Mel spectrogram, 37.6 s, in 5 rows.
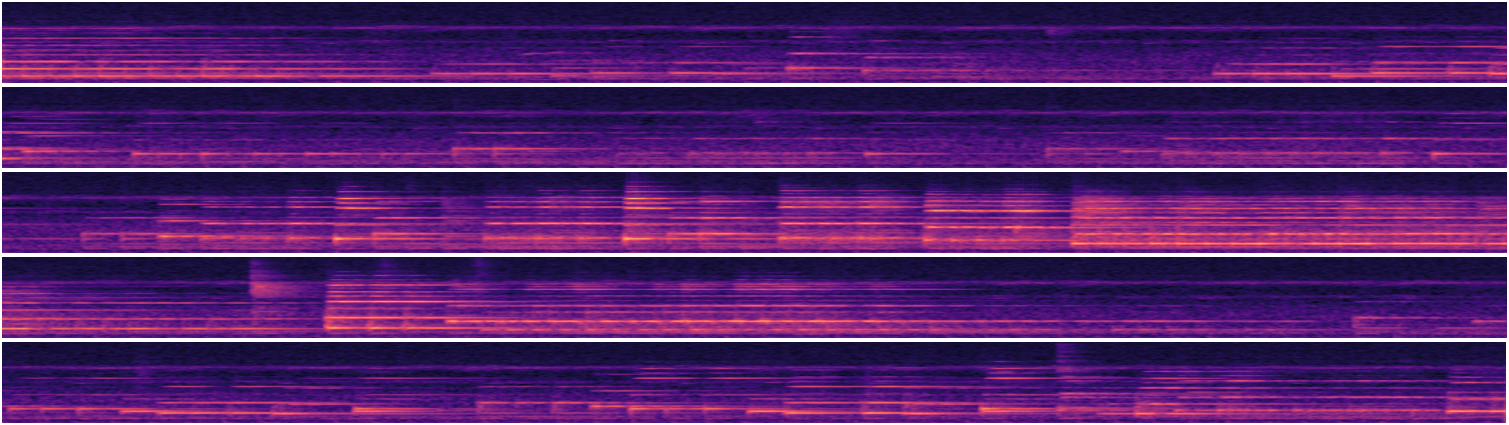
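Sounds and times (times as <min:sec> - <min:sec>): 
steel drum from Trinidad and Tobago playing classical music: 0:00.0 - 0:37.6.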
